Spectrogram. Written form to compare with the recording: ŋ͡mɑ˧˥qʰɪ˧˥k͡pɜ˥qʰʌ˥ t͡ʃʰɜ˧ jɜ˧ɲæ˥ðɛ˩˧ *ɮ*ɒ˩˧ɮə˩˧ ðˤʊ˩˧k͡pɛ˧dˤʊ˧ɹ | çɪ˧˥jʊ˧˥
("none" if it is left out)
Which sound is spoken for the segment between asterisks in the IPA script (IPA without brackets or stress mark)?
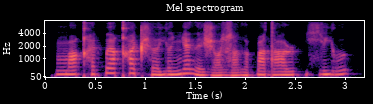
ʒ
